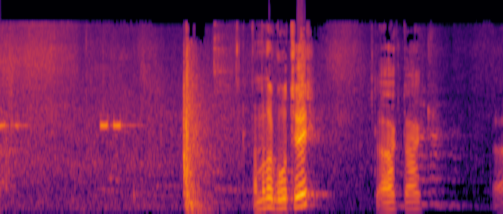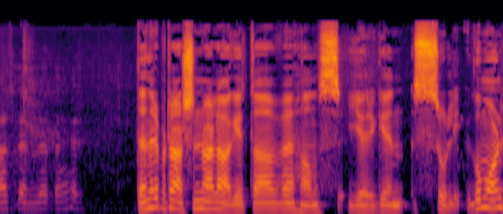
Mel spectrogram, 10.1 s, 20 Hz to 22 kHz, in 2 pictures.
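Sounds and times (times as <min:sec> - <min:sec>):
car door closing: 0:01.8 - 0:02.3
speech: 0:02.5 - 0:10.0.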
